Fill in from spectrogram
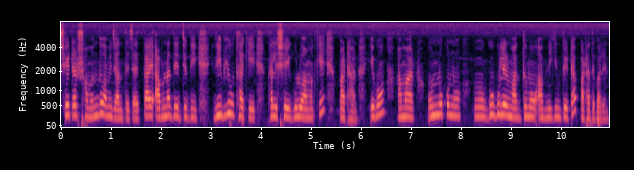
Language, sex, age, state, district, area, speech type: Bengali, female, 60+, West Bengal, Jhargram, rural, spontaneous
